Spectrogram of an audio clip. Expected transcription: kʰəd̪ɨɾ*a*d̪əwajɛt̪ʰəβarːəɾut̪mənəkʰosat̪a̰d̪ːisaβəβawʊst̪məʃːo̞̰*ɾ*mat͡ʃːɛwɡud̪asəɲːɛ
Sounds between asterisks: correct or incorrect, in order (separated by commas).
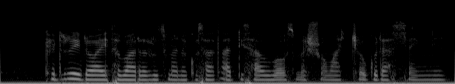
incorrect, incorrect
